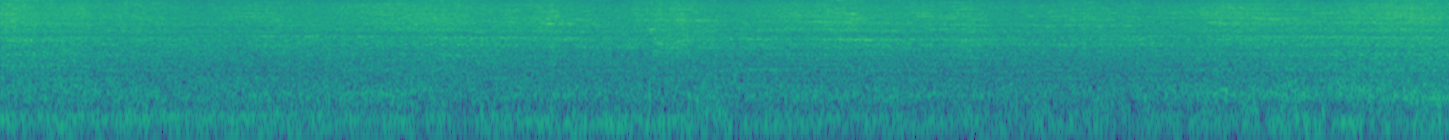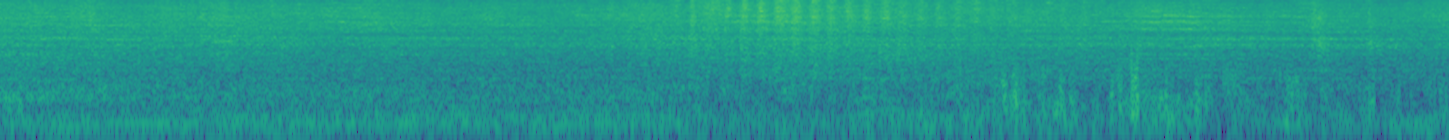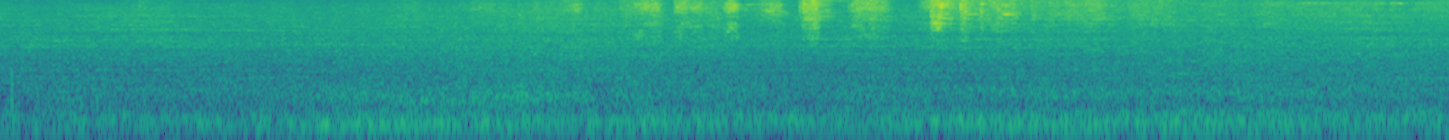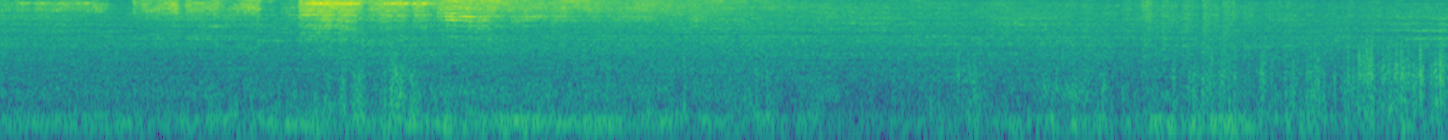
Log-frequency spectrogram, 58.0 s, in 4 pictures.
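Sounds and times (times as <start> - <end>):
train wheels rumbling on rail: 0.0 - 57.9
metallic wheel squeal: 41.9 - 51.1.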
